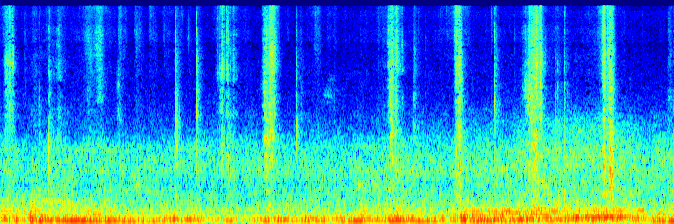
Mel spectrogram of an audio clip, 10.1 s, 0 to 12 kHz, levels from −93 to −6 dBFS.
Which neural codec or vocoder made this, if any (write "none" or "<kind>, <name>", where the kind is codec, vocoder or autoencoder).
none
